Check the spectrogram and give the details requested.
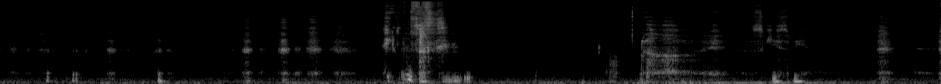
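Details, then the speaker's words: Several loud sneezes in a row building from sharp indrawn gasps, with quiet apologetic murmuring between them ("Sorry, I have to sneeze again, excuse me"); repeated sneezing. "Sorry. I have to sneeze again. Excuse me. Oh, sorry."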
